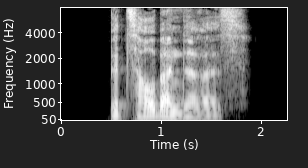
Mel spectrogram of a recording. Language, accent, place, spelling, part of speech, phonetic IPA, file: German, Germany, Berlin, bezaubernderes, adjective, [bəˈt͡saʊ̯bɐndəʁəs], De-bezaubernderes.ogg
- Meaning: strong/mixed nominative/accusative neuter singular comparative degree of bezaubernd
